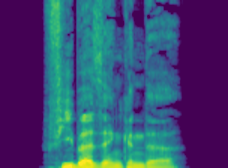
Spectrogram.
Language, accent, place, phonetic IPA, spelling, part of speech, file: German, Germany, Berlin, [ˈfiːbɐˌzɛŋkn̩də], fiebersenkende, adjective, De-fiebersenkende.ogg
- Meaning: inflection of fiebersenkend: 1. strong/mixed nominative/accusative feminine singular 2. strong nominative/accusative plural 3. weak nominative all-gender singular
